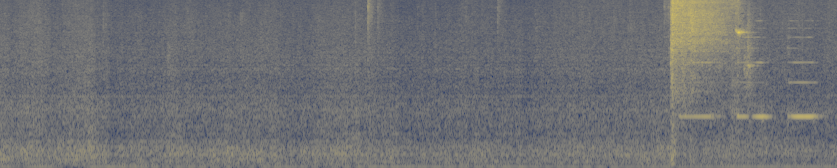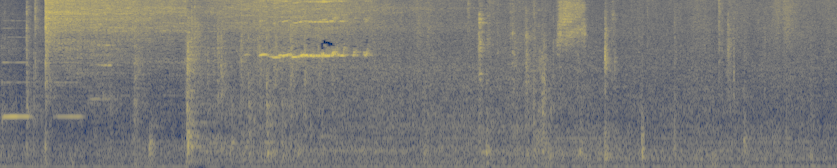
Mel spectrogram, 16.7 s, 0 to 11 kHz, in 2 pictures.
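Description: Interior of a DSB IC3 diesel train in motion, with a steady low rumble of the carriage running on the track. About seven seconds in there is a two-second burst of hiss with a series of short beeps, and a few clicks and knocks follow.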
